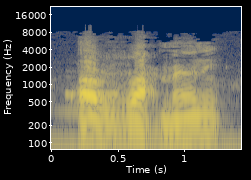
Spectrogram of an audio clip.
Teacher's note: الراء مفخمة لأنها مفتوحة، فإذا كانت الراء مفتوحة أو مضمومة تفخم، إذا كانت مكسورة ترقق، أما إذا كانت ساكنة ينظر إلى ما قبلها، تأخذ حكم ما قبلها.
